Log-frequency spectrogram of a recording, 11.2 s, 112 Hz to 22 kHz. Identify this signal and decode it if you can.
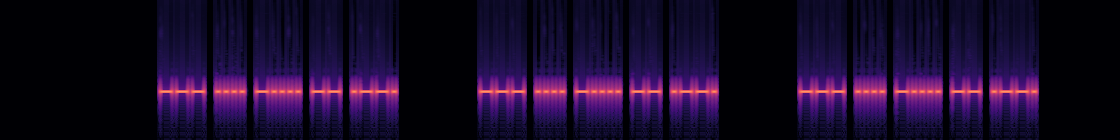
Morse code, heard as a keyed tone, about 30 wpm, 700 Hz. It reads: OH6MP OH6MP OH6MP
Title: DXCC-100 Call Signs - 5 Characters - Repeated 3x - 30wpm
